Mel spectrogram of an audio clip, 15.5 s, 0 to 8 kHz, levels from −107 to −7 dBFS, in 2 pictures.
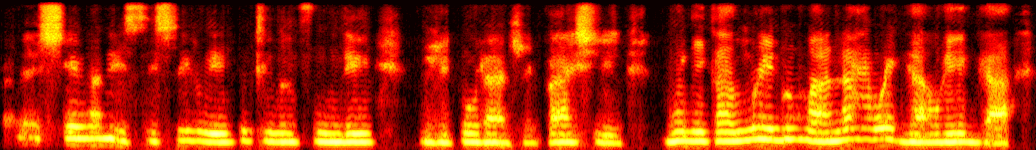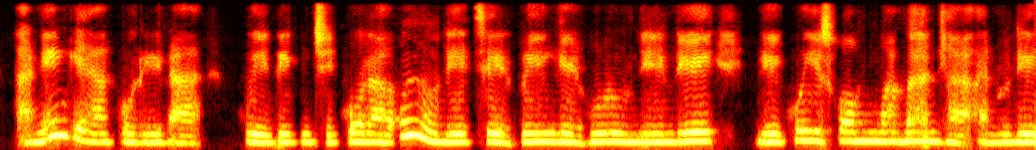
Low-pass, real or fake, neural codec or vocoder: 7.2 kHz; fake; codec, 16 kHz, 2 kbps, FreqCodec, smaller model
